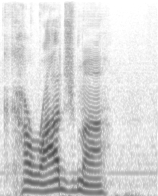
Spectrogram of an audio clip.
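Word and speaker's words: Karamja: It's pronounced Karajma.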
